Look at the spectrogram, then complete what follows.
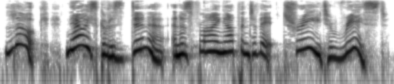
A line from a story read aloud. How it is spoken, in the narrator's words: I exclaimed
